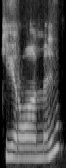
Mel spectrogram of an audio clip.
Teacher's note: کاف کی جو کسرہ ہے اس کو آپ نے باریک کرنا ہے، را کو آپ نے ہیوی بھی کرنا ہے اور 2 کاؤنٹ، کیونکہ الف مت دیا ہے نا، اس کے بعد الف آ رہا ہے تو آپ اس کو 2 کاؤنٹ اسٹریچ کریں گے.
